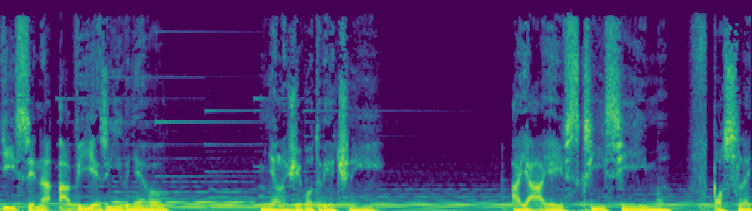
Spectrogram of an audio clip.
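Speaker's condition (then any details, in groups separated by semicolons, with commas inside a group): No condition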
